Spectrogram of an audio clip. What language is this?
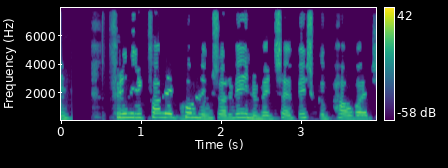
Icelandic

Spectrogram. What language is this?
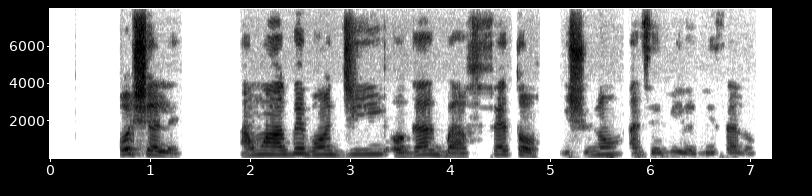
Yoruba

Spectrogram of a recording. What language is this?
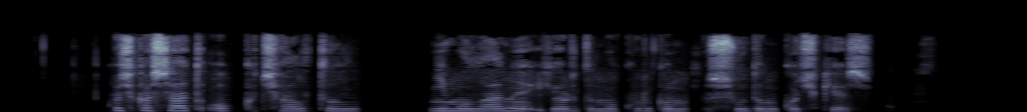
Mari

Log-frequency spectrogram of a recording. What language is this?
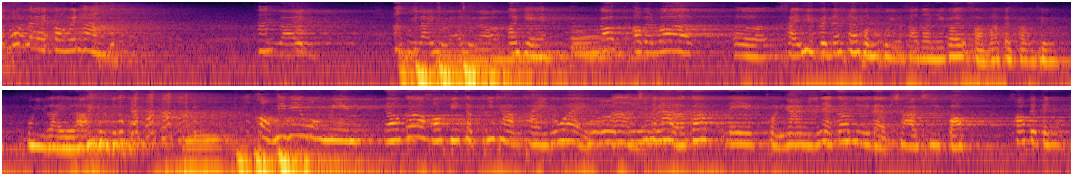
Thai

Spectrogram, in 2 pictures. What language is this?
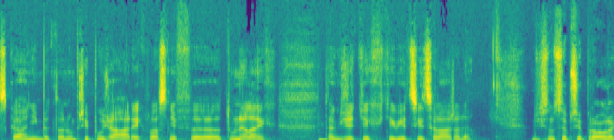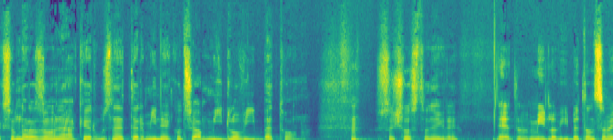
Czech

